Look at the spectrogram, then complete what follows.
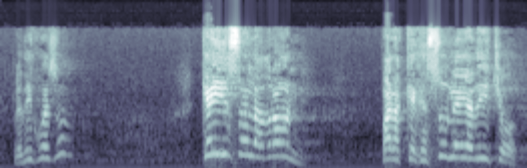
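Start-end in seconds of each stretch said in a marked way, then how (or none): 2.0-5.2 loud, high preacher's question; forceful rhetorical challenge. Real, not acted. Preacher asking church what the thief did, loud challenge. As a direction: throw the question hard at the congregation.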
